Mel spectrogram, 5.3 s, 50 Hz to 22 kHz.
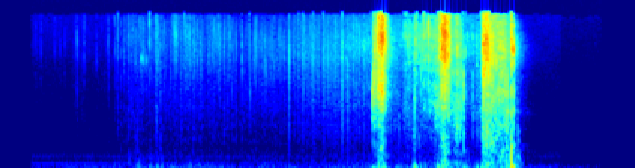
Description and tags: FX Mask Pulled Off 01
Special effect of a printed face mask pulled off from our podcast "Mission: Rejected".
peel, mask, off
